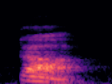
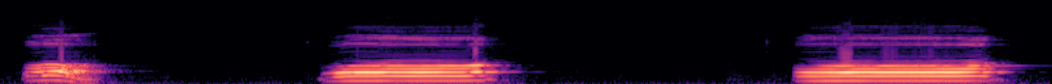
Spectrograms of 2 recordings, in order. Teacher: ये ता नहीं है, ये है तो। मोटा पढ़ना है इसको, मेक इट हैवी। तो तो तो लाइक दिस।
